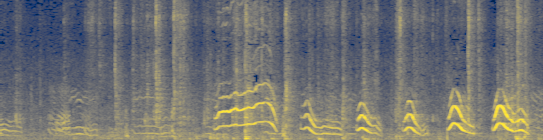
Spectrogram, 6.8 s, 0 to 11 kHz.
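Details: Newborn Miniature Poodle puppies, born February 2, 2016; drawn-out whines that climb and then drop, growing louder and closer together toward the end, over a soft background hiss.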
